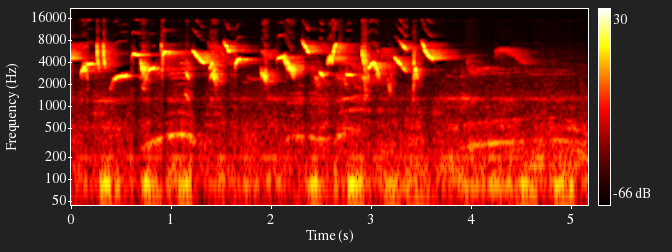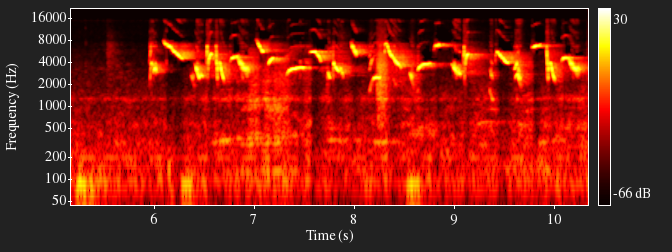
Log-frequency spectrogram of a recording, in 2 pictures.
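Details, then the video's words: Blackthroat singing bursts of sharp high chirps and downslurred whistles, pausing for about two seconds midway, then resuming with rapid chattering notes. "BURUNG BLACKTHROAT GACOR SIRAJA NGEROL | BLACK THROAT BIRD SINGING"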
